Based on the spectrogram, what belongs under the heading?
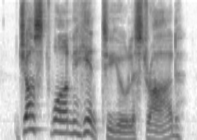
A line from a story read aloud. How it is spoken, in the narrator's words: drawled Holmes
